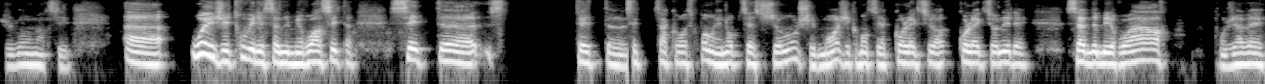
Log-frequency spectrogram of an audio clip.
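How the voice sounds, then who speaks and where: A man with a fairly high pitch and a dark, mellow tone speaks somewhat breathily in a non-native accent, at a fairly slow pace with fairly even intonation and long, frequent pauses. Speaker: literary scholar, journal contributor. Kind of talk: panel discussion on literature. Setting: video call. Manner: halting, many hesitations and repetitions.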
